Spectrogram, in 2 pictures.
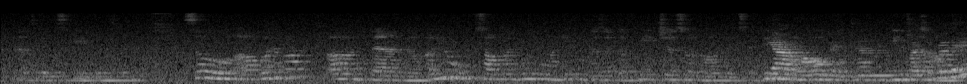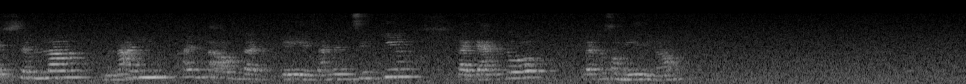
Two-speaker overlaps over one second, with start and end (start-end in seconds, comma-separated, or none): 7.7-9.7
